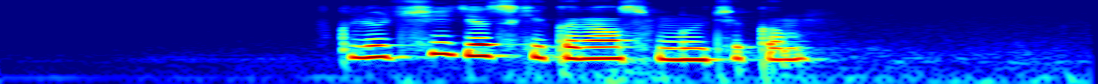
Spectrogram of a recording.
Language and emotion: Russian, neutral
